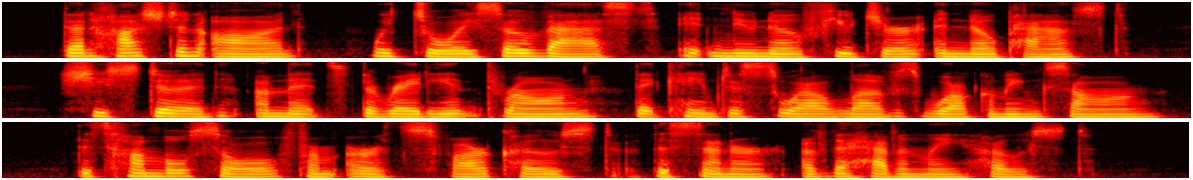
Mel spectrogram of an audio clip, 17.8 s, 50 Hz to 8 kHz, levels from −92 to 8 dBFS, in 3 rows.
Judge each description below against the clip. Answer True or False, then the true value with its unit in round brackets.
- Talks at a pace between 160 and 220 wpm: False (140 wpm)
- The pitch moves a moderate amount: False (2.0 semitones)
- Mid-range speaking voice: True (145 Hz)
